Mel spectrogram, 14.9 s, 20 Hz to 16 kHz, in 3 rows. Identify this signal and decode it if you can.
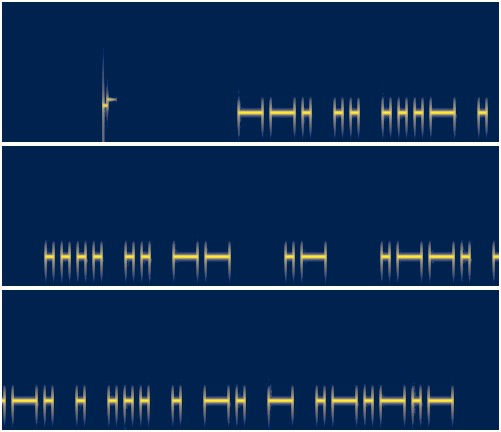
Morse code, heard as a keyed tone, about 15 wpm, 700 Hz. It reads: GIVE HIM A PRESENT.
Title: Sentences from Top 1000 Words - Review Part 5 - 15wpm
